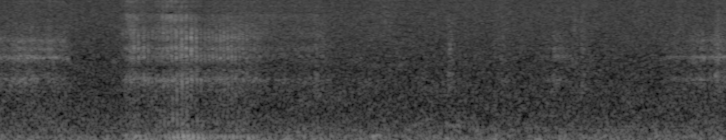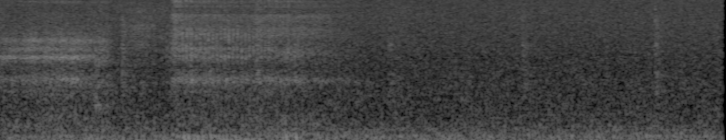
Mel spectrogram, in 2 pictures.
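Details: Sleeping pit bull puppy, a rescue, snoring: low rough snores rising and falling over faint background hiss, with snorting bursts on some breaths, possibly while dreaming.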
